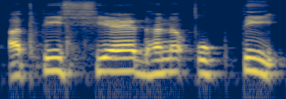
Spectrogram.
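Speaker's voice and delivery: अतिशय धन उक्ति said slowly, parts split apart; slow breakdown. Shown as a demonstration. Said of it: "अतिशयोक्ति बनता है". (अतिशय धन उक्ति को धीरे-धीरे टुकड़ों में बोलना)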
